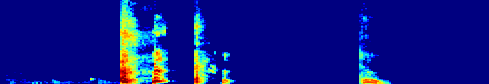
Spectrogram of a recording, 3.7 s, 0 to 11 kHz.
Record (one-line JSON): {"cough_length": "3.7 s", "cough_amplitude": 32768, "cough_signal_mean_std_ratio": 0.19, "survey_phase": "beta (2021-08-13 to 2022-03-07)", "age": "45-64", "gender": "Female", "wearing_mask": "No", "symptom_cough_any": true, "symptom_runny_or_blocked_nose": true, "symptom_sore_throat": true, "symptom_fatigue": true, "symptom_headache": true, "symptom_change_to_sense_of_smell_or_taste": true, "symptom_loss_of_taste": true, "symptom_other": true, "smoker_status": "Ex-smoker", "respiratory_condition_asthma": false, "respiratory_condition_other": true, "recruitment_source": "Test and Trace", "submission_delay": "5 days", "covid_test_result": "Positive", "covid_test_method": "RT-qPCR", "covid_ct_value": 28.5, "covid_ct_gene": "ORF1ab gene", "covid_ct_mean": 28.8, "covid_viral_load": "360 copies/ml", "covid_viral_load_category": "Minimal viral load (< 10K copies/ml)"}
